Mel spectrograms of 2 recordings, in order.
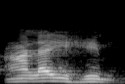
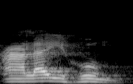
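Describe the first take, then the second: First: The vowel after the h is i. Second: The vowel after the h is u. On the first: This is the reading of the majority of reciters. "Mereka jumhur membaca dengan kasratu ha" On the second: This is the reading of Ya'qub and Hamzah. "maka mereka membaca ha bidammah"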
